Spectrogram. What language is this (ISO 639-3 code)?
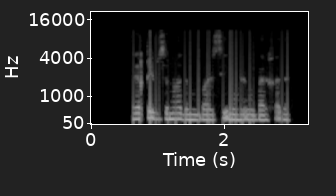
pus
